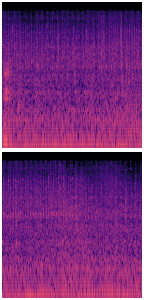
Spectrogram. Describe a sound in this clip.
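Truck tyres crunch over rocks and dirt.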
